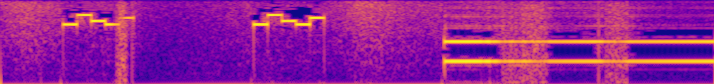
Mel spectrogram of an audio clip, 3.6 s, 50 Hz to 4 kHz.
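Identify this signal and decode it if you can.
Five-tone selective call (ZVEI), heard as quick runs of five tones, tones of about 70 ms. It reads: 88980 88980
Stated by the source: ZVEI five-tone selective call 88774 received by SDR.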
